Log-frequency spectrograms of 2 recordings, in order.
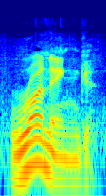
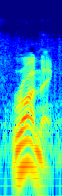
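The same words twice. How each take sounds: First: The final G is sounded strongly. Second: The final G is only lightly sounded. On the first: The speaker calls it wrong. "I'm not saying running" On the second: The speaker calls it right. "Other times we'll pronounce the G softly"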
